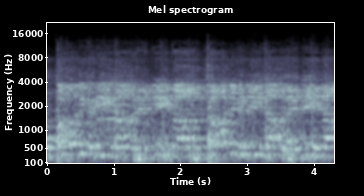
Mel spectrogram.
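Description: Male voices singing an Armenian folk song, two lead singers on microphones with the ensemble's choir singing along.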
